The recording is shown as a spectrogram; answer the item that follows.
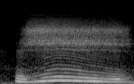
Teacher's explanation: To produce this sound, first make a sh sound, and then you add voicing. Sh, zh, like that. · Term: voiced SH sound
